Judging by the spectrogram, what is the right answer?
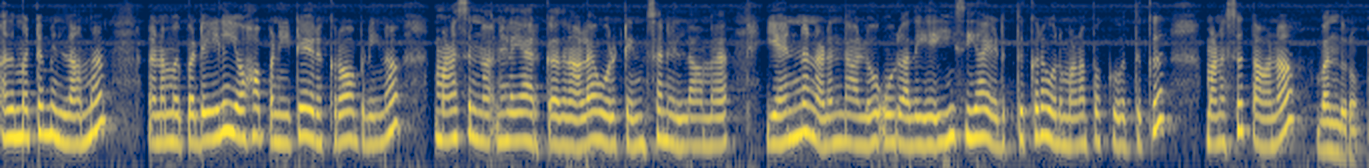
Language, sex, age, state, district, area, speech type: Tamil, female, 30-45, Tamil Nadu, Tiruppur, rural, spontaneous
